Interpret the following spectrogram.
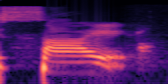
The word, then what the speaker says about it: sai: So if you see a vowel followed by another vowel, you would pronounce it as you slide the sounds. For example, laun. Yeah, laun. Laun means slow. Or maybe sai.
